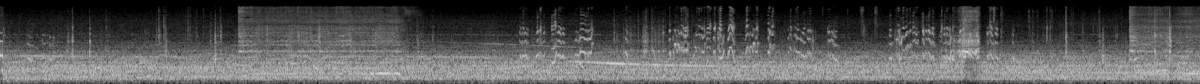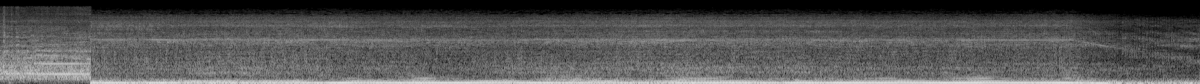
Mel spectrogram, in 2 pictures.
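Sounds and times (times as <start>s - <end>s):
electric polisher running: 2.4s - 4.3s, 11.3s - 24.0s
motor winding down: 2.4s - 4.3s, 11.3s - 24.0s.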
